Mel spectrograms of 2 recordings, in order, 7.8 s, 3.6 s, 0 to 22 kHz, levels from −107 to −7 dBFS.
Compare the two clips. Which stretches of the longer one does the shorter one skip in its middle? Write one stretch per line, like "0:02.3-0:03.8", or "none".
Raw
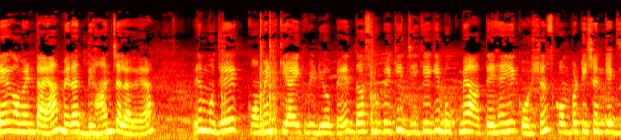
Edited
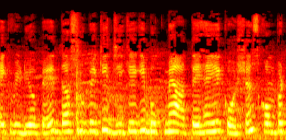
none

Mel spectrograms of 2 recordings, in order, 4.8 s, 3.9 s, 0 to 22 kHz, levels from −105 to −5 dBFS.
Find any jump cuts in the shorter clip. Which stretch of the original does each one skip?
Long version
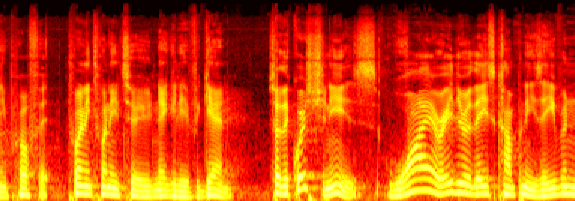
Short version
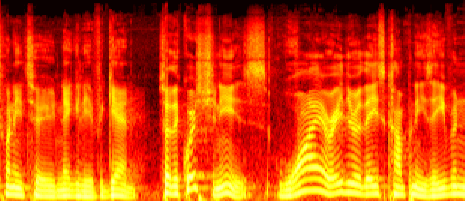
0:02.0-0:02.1

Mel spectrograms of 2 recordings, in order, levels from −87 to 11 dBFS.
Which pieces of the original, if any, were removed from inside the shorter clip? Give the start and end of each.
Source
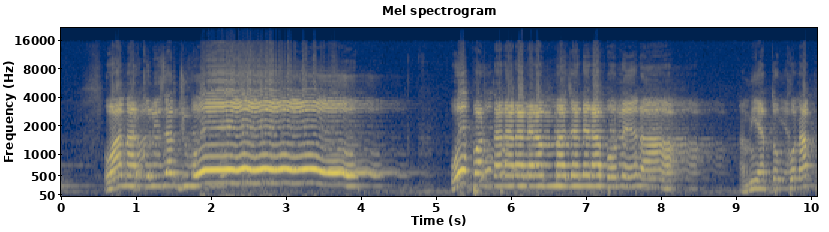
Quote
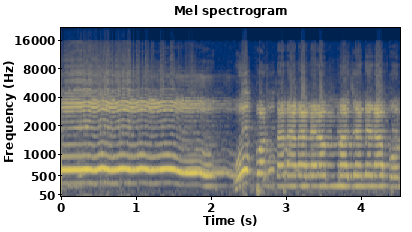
0:04.1-0:05.1

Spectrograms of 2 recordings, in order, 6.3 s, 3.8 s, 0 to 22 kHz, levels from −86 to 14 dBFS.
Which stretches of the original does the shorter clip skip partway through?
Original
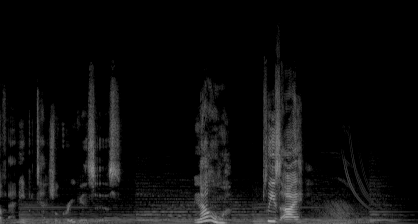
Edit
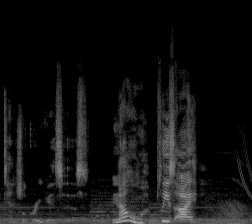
0:01.8-0:02.6
0:03.5-0:03.8

